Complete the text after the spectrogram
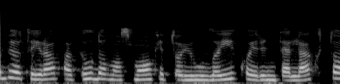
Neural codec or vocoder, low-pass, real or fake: vocoder, 44.1 kHz, 80 mel bands, Vocos; 5.4 kHz; fake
